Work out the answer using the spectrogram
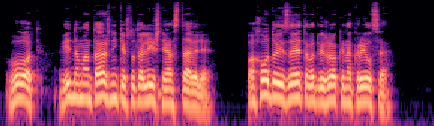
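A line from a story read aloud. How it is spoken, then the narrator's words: Shouted. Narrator (Russian): выкрикнул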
